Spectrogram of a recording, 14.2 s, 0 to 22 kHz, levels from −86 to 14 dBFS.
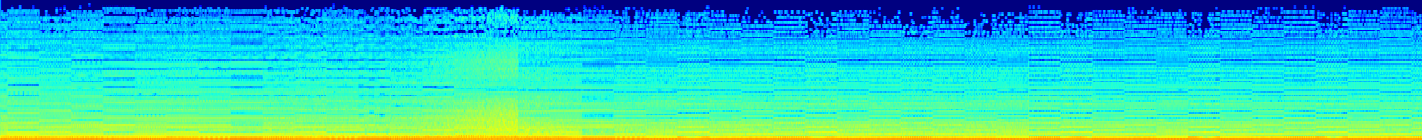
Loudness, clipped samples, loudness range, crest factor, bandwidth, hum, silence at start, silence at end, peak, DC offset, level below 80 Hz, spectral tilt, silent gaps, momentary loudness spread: -14 LUFS; under 0.1%; 0 LU; 10 dB; 19.5 kHz; none; 0 s; 0 s; -4 dBFS; under 0.1%; -22 dBFS; -6 dB/octave; none; 1 LU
